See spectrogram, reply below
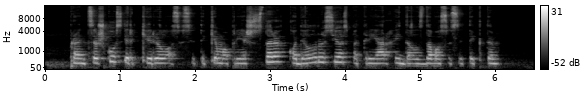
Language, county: Lithuanian, Vilnius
